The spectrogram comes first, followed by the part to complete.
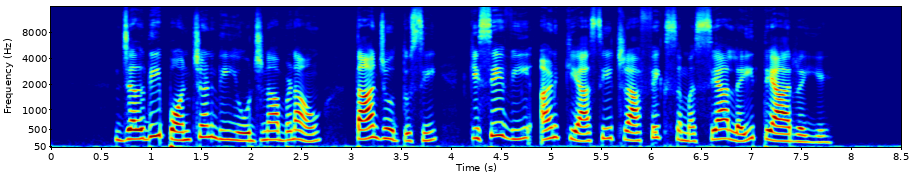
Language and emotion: Punjabi, neutral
